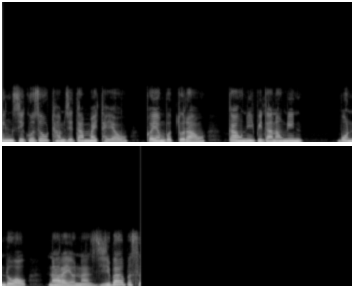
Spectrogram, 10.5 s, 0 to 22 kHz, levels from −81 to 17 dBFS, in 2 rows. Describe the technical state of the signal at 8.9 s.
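At 8.9 s the signal is silence, part of an audio dropout to silence that begins at 7.32 s and runs to the end of the clip. The speech stops abruptly mid-flow, and the gap is silent with no room tone. The likely cause is a lost input, such as a disconnected device, failed link or stray mute, while the recorder kept writing silence. Anything spoken during the gap is unrecoverable.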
